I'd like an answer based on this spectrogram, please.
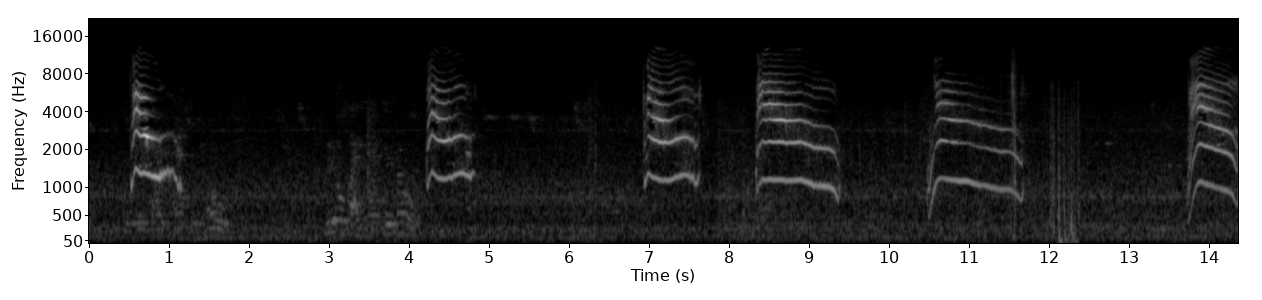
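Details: Repeated meowing from a rare white Highland Lynx hybrid kitten: about seven high, plaintive mews, each under a second long, spaced roughly every one to two seconds with short rustles between.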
